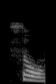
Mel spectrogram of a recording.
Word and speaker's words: สรง: อะไร อยู่ นะ ครับ นี้ คือ คำ ว่า สรง น้ำ อามา สะกด พร้อม กัน นะ คะ สอง โอ่ง ออ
